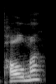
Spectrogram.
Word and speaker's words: Palma: Uh, Palmer is Pal- Palma, maybe I should pronounce that.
